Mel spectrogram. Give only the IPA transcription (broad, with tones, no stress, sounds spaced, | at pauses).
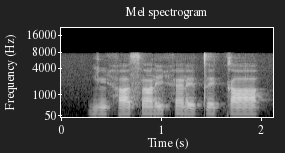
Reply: ɡ ĩ˨ h a˨˦ s ã˦ ɾ i˦ h ɛ̃˦˨ ɾ e˨ t e˧ k a˧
